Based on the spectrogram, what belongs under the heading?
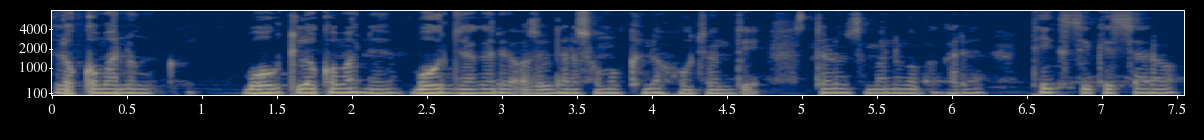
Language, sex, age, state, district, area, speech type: Odia, male, 18-30, Odisha, Rayagada, urban, spontaneous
